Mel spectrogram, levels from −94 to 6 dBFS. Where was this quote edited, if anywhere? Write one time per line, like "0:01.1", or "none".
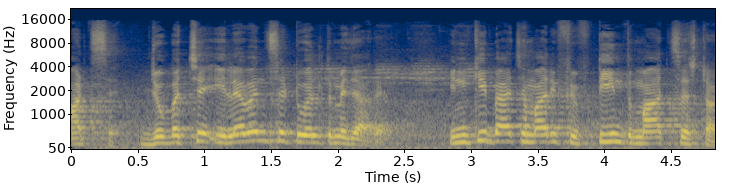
none

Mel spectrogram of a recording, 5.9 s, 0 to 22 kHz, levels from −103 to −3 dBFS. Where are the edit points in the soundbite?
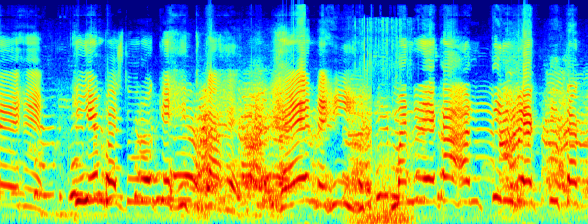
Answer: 0:03.7

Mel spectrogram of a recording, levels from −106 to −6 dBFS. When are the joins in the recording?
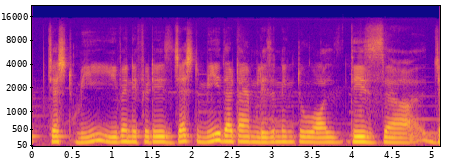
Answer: none

